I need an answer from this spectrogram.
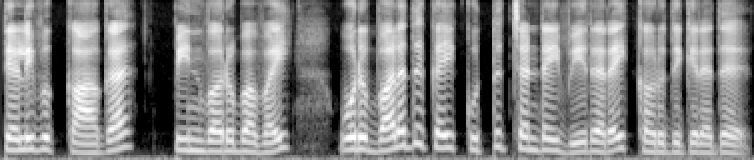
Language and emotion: Tamil, neutral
